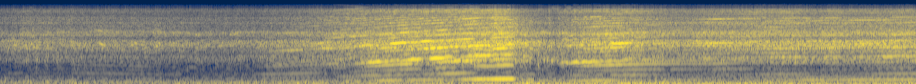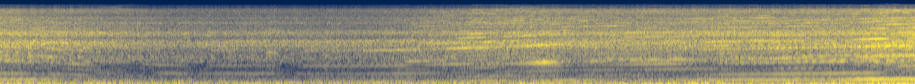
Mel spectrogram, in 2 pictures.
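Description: A racing car engine roars at high revs, heard from inside the cockpit as the car accelerates.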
